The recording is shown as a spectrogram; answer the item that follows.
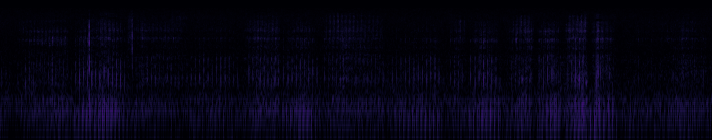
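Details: Purring house cat, one that does not like being filmed, giving a rhythmic low rumble that rises and falls in cycles of roughly a second, with occasional sharp clicks from handling.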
